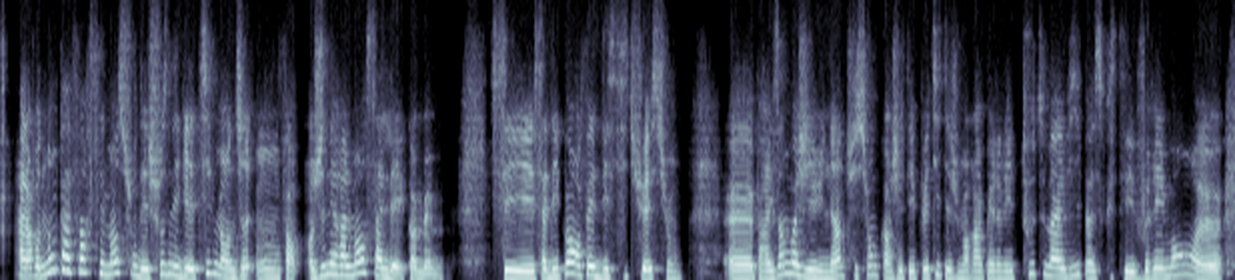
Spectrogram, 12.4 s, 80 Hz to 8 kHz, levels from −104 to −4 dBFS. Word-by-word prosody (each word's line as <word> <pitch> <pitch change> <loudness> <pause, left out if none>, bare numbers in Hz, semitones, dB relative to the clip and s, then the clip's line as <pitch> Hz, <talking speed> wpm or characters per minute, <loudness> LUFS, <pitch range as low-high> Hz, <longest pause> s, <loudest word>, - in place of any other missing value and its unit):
Alors 235 +1 +2
non, 355 +10 -1
pas 390 -3 +2
forcément 350 -5 -2
sur 300 -5 -6
des 220 -1 +5
choses 285 +6 -5
négatives, 235 +2 +1
mais 270 - -1
on 220 - +3
dir 230 +4 0
on 210 +1 -2
enfin, 210 - -2
généralement, 270 +6 +2
ça 335 -8 +1
l'est 175 -8 +3
quand 170 -1 -1
même. 155 -2 -3 0.5
C'est, 190 -2 +4
ça 215 +4 +1
dépend, 225 +8 +3
en - - +1
fait, 255 -2 +3
des 220 +1 +1
situations. 220 -3 -4 0.5
Heu, 185 -1 +4
par 200 - -4
exemple, 270 +9 0
moi, 295 - +3
j'ai 220 -6 +2
eu - - +3
une 185 0 0
intuition 235 +3 -3
quand 210 -5 -3
j'étais 190 -1 -3
petite 220 +6 -4
et 210 - +1
je 185 -2 -6
m'en 180 - -1
rappellerai 185 0 -3
toute 290 0 -10
ma 240 -3 +3
vie 240 +5 -5
parce 195 -4 -4
que 190 - -23
c'est 180 -1 +1
vraiment, 230 +7 -2
heu 175 -2 +3
220 Hz, 235 wpm, -23 LUFS, 195-265 Hz, 0.5 s, des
